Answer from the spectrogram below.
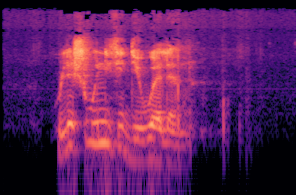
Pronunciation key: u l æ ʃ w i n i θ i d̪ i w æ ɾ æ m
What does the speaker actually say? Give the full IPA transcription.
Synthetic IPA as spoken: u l æ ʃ w i n i θ i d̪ i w æ l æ n

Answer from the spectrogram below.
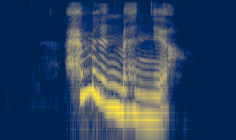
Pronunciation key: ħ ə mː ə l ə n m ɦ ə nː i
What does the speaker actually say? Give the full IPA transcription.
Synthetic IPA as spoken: ħ ə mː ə l ə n m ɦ ə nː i

